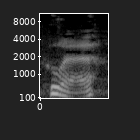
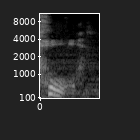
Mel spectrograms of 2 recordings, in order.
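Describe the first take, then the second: First: The name is said with two syllables, like 'hue-er'. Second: The name is said as one syllable, like 'hore'. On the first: The speaker calls it wrong. "we pronounced it as Huer" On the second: The speaker calls it right.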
